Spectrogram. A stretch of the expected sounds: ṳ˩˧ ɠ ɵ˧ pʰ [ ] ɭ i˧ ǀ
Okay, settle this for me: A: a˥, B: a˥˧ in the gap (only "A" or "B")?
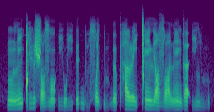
A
